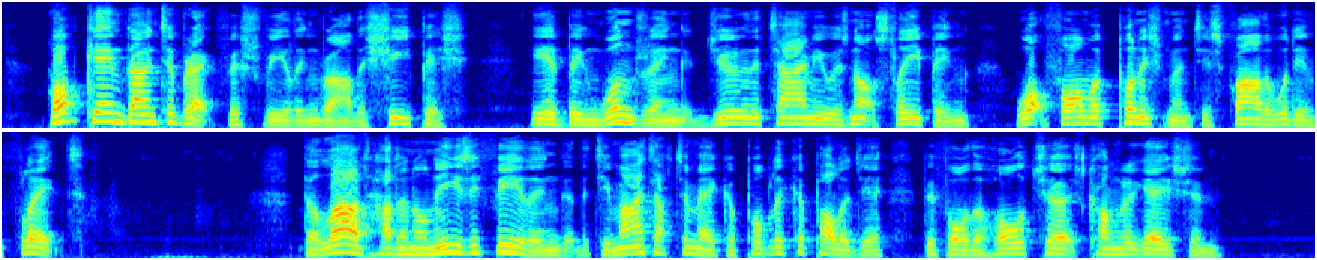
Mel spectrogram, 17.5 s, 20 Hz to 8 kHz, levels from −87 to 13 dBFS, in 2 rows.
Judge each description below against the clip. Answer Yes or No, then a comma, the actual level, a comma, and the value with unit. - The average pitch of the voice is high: No, low, 130 Hz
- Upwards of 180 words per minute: No, average, 160 wpm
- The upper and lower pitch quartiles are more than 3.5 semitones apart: Yes, average, 4.4 semitones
